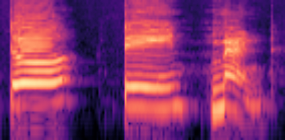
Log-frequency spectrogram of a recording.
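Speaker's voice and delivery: Entertainment broken into four slow beats; syllable by syllable. Shown as a demonstration. Teacher showing four sounds, entertainment said syllable by syllable. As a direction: split entertainment at every syllable. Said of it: "शब्द को तोड़कर sound change".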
